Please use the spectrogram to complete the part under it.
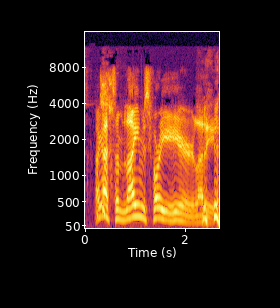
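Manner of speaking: drawn-out, loud, booming, slow pirate voice. Joining in, selling on the high seas: pirate salesman voice. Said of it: "Death of a Salesman on the High Seas?".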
